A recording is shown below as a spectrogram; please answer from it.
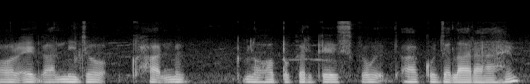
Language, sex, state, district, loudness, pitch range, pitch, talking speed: Hindi, male, Arunachal Pradesh, Papum Pare, -19 LUFS, 110-115 Hz, 110 Hz, 170 wpm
